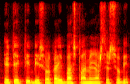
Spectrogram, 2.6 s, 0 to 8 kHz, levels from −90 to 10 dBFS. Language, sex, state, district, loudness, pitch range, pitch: Bengali, male, West Bengal, Cooch Behar, -18 LUFS, 120-140 Hz, 135 Hz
